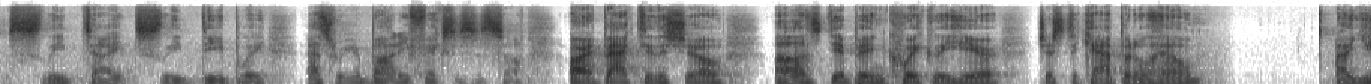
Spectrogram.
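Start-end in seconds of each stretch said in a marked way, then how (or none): 0.1-3.7 soft soothing sign-off. Acted.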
